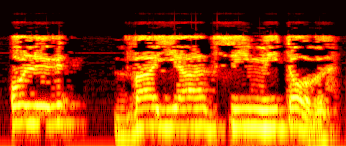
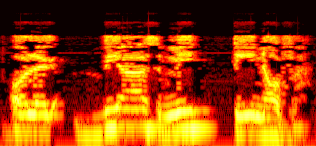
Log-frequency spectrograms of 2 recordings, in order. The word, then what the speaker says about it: Oleg Vyazmitinov: Oleg Vyazimitov. Seguramente no lo estoy pronunciando bien. Oleg Vyazmitinov.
